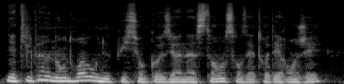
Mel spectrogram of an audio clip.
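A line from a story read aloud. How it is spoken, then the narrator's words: Prince asking curtly. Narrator (French): demanda sèchement le prince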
